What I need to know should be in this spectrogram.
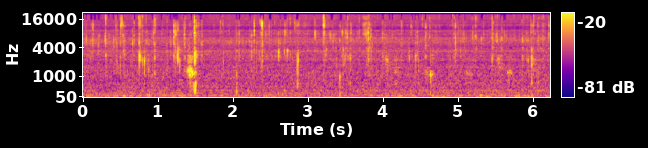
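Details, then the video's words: Indoor dog working at a chew, quick crackling bites clustered early with a loud crunch around the first and a half seconds, then sparser clicks over faint hum. "강아지가 개껌 먹는 방법"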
